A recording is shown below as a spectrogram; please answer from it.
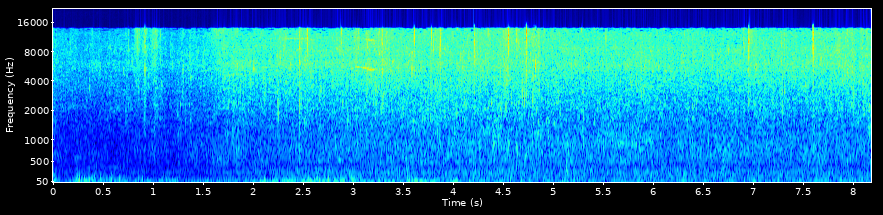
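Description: Swimming-pool water splashing and lapping as a steady rushing wash, with a few faint clicks; it grows a little louder about a second and a half in.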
